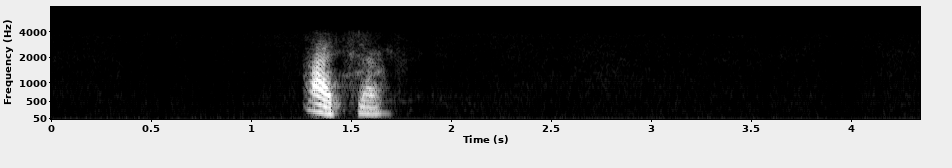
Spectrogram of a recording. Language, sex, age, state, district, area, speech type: Santali, female, 60+, West Bengal, Birbhum, rural, conversation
